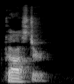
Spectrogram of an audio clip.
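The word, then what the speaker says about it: Koster: No, it's like Cotter. Coster? Oh. Coster. Wow, that's embarrassing. Coster!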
